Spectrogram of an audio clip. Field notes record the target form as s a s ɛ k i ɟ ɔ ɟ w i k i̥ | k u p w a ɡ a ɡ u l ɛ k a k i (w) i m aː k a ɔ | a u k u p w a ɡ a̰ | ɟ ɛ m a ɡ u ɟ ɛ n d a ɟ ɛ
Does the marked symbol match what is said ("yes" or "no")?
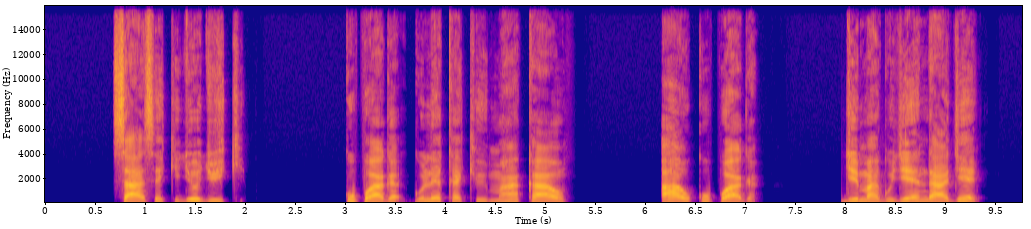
yes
